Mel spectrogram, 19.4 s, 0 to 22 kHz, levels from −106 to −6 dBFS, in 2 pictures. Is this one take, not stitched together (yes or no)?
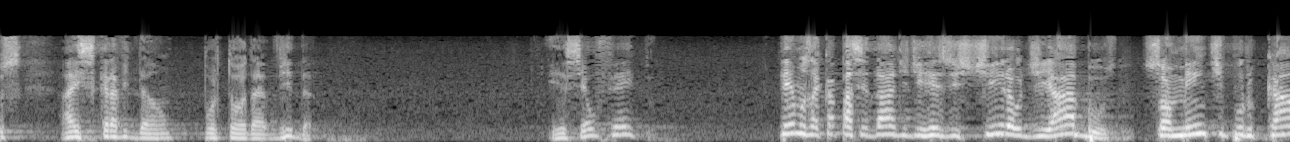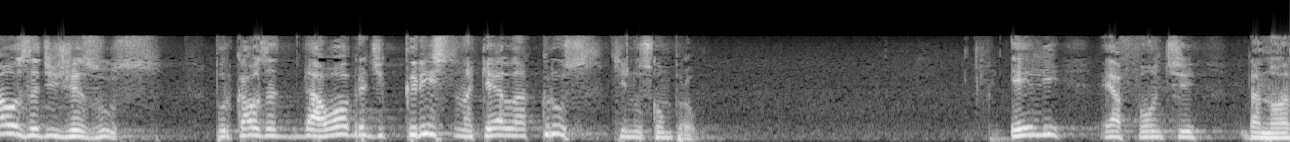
no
